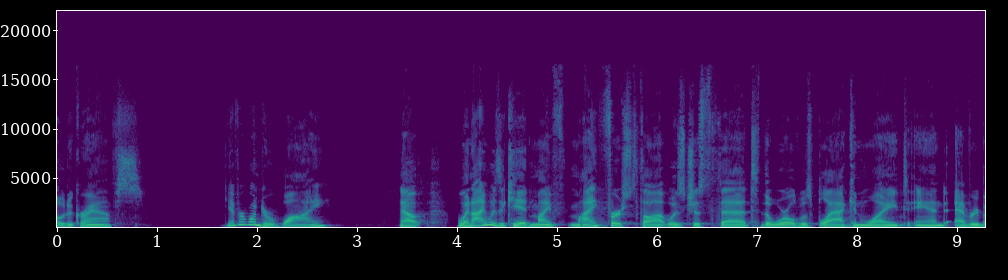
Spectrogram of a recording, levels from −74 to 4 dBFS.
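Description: No technical faults are audible.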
